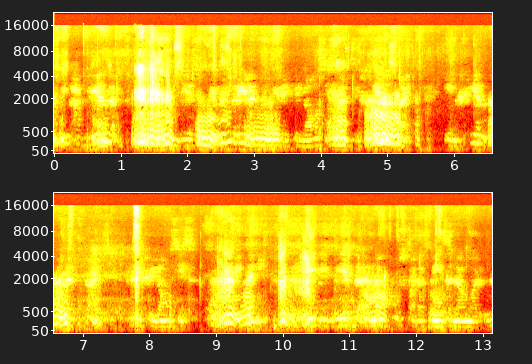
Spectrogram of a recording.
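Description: Pomeranian puppies growling in irregular short bouts as they play-fight, the growls of play rather than aggression.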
